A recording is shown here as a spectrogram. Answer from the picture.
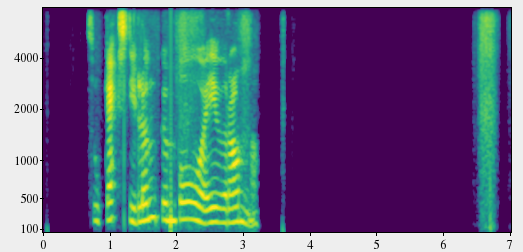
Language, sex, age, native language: Icelandic, female, 60-69, Danish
